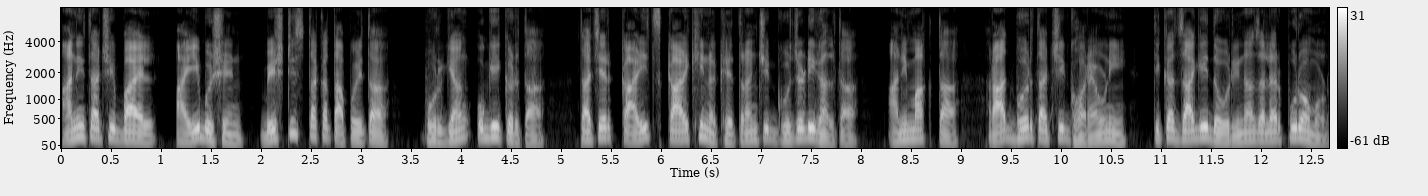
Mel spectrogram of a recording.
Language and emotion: Goan Konkani, neutral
